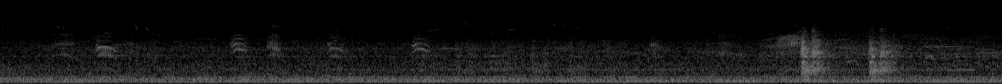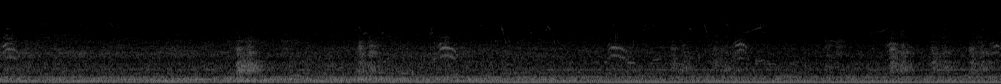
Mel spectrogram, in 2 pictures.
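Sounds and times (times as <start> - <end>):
low mechanical hum: 0.0 - 20.0
loud harsh bird calls: 2.2 - 10.8, 12.3 - 17.8.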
